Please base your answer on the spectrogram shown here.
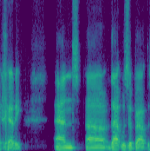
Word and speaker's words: Jerry: The Jerry is pronounced in the South African way, Jerry.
